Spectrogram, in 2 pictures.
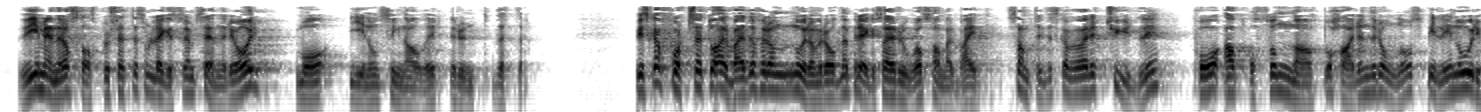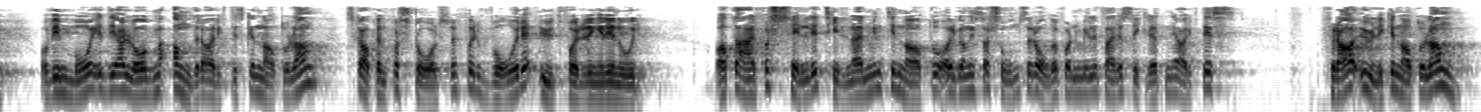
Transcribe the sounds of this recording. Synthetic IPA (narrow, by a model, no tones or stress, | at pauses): ʋɪmeːnəɾɑt̪st̪ɑːt̪sbʉd̪ʂɛt̪ːəsɔmlɛɡəsfɾɛmseːnəɾəɪoːɾmɔjiːnuːənsɪŋnɑ̰ːləɾɾʉnt̪d̪ɛt̪ʰːə | ʋɪskɑfɔʈʂɛt̪ːəɔɑɾbæɪd̪əfɔɾɔmnuːɾɔmɾoːd̪ənəpʰɾeːɡəʂæɪɾuːɑsɑmːɑ̰ɾbæ̰ɪd̪sɑmt̪ʰiːd̪ɪskɑlʋɪʋæːɾət̪ʰyːd̪əlɪ | pʰɔʔɑt̪ʰɔsːɔnɑːt̪ʊhɑɾɛnɾɔlːəɔspɪlːəɪnuːɾ | ʔɔʋɪmɔɪd̪ɪɑloːɡmɛʔɑnd̪ɾəɑɾkt̪ɪskənɑːt̪ʊlɑnː | skɑːpəɛnfɔʂʈoːəlsəfɔɾʋoːɾəʔʉːt̪fɔɾd̪ɾɪŋəɾɪnuːɾ | ʔɔ̰ɑt̪̚d̪ɛæɾfɔʂɛlːɪt̪ʰɪlnæɾmɪŋt̪ʰɪlnɑːt̪ʊɔɾɡɑnɪsɑʂuːnn̩sɾɔlːəfɔɖnmɪlɪt̪ʰæːɾəsɪkːəɾheːt̪n̩ɪɑɾkt̪ɪs | fɾɑʔʉːliːkənɑːt̪ʊlɑnː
